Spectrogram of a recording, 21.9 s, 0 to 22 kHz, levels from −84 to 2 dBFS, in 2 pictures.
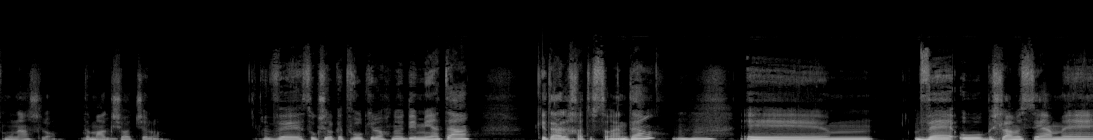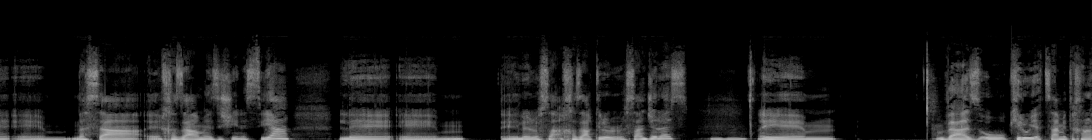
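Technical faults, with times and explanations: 0.05 to 7.28 s, automatic gain rising: the gain control heard a quiet input and crept up about 14 dB, so speech and background swell together.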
